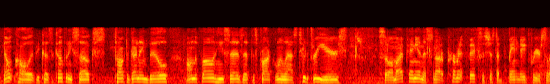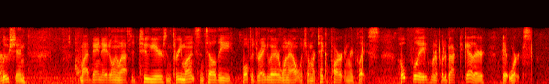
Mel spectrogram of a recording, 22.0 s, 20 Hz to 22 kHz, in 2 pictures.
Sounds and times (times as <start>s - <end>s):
Speech: 0.0s - 11.6s, 12.5s - 21.7s.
